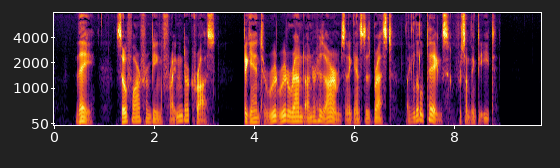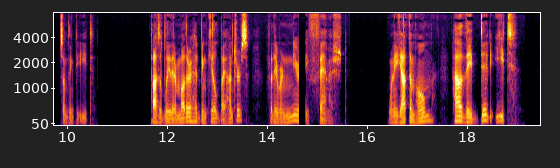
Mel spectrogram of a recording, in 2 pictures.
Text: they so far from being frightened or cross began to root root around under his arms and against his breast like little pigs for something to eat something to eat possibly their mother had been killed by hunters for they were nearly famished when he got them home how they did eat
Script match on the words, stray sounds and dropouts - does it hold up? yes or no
no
